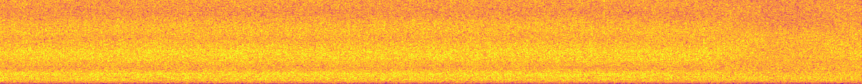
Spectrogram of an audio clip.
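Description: flowing river

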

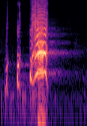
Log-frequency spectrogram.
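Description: chicken clucking

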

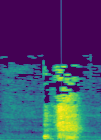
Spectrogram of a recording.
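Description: nose blowing

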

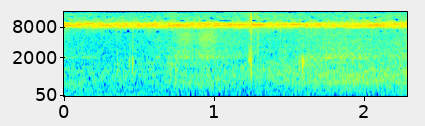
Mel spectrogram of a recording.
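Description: cicadas buzzing

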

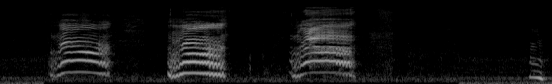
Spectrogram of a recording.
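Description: cat meowing and purring

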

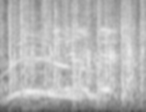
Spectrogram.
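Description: audience clapping

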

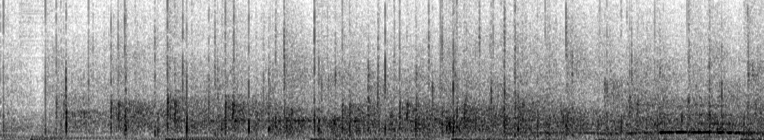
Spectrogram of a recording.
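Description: audience applause

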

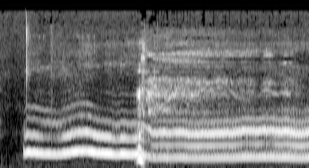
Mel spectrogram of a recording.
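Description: cat meowing

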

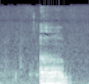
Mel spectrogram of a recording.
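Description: cough

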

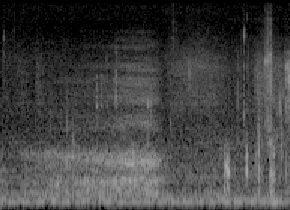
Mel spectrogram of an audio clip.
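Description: sipping a beer

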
